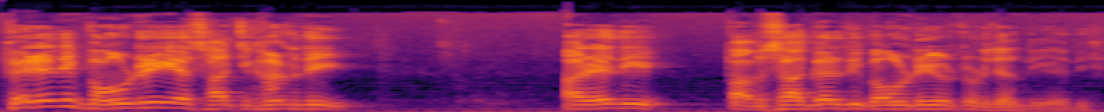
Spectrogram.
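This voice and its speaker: This time the Punjabi-accented teacher sounds mid-range and darkish, animated and brisk. In his scripture exposition talk he repeats key phrases and asks rhetorical questions.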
